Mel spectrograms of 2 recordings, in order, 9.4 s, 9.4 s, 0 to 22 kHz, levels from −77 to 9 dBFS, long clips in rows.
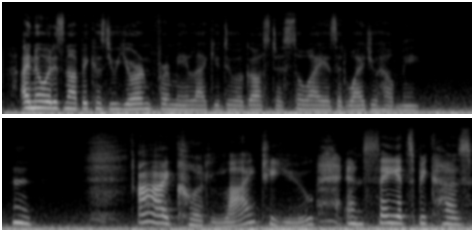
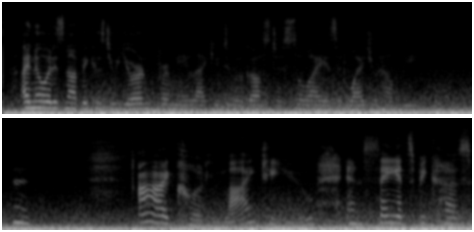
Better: first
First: low rumble; faint; throughout; 25 dB below the speech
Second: low rumble; loud; throughout; 5 dB below the speech

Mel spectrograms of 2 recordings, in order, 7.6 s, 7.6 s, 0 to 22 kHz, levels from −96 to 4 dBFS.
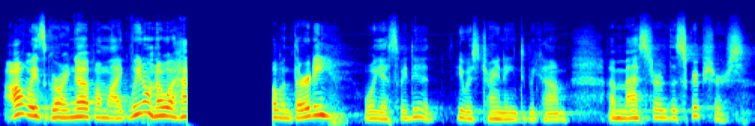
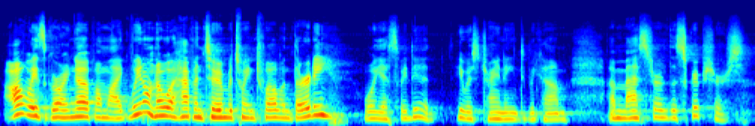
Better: second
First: audio cutting out; at 2 s for 1 s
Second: none

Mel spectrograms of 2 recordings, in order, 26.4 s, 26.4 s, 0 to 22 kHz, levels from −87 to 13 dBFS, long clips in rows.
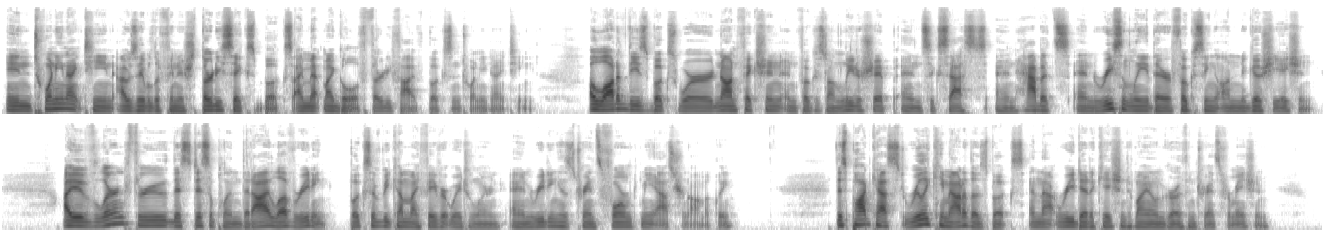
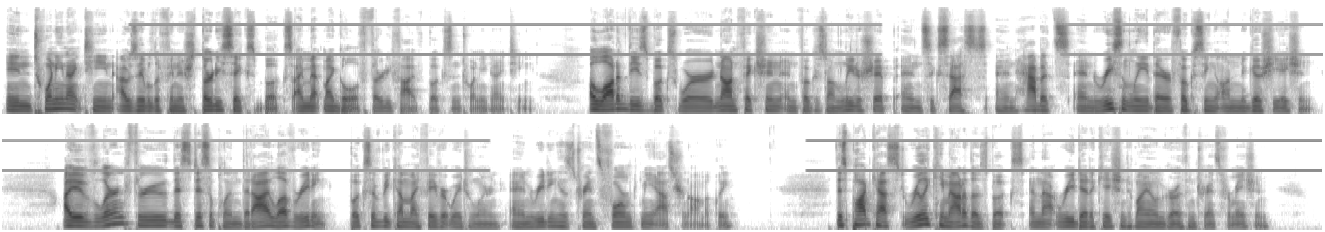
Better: first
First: none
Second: high-pitched whine; noticeable; from 1.5 to 9 s, from 11 to 18 s and from 21 s on; 4 kHz, 10 dB below the speech

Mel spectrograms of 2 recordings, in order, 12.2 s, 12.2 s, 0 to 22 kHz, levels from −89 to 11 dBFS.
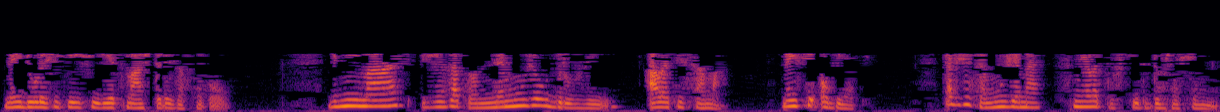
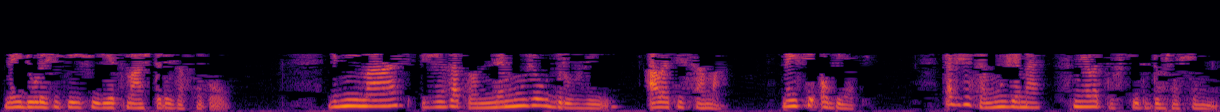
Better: neither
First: garbled, watery; badly; nothing above 3 kHz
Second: garbled, watery; badly; nothing above 3 kHz

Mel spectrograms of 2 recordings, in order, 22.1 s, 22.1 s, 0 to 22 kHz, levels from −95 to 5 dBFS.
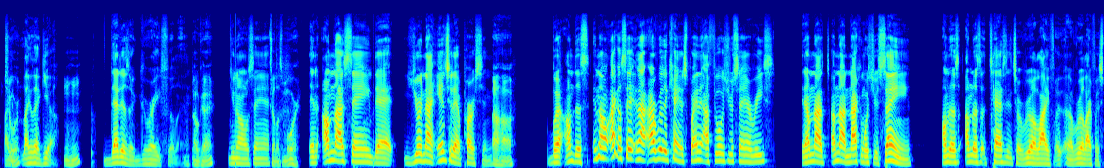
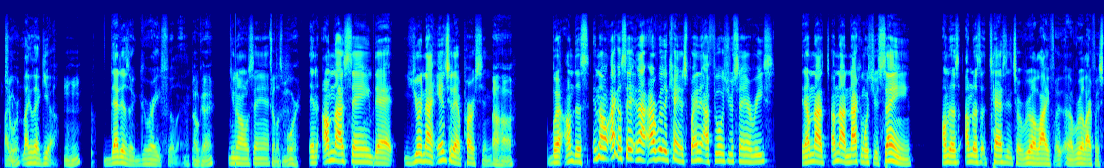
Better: neither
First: none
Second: none

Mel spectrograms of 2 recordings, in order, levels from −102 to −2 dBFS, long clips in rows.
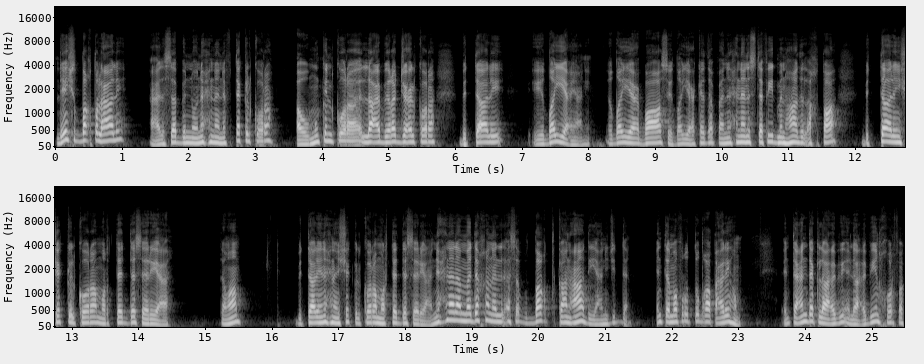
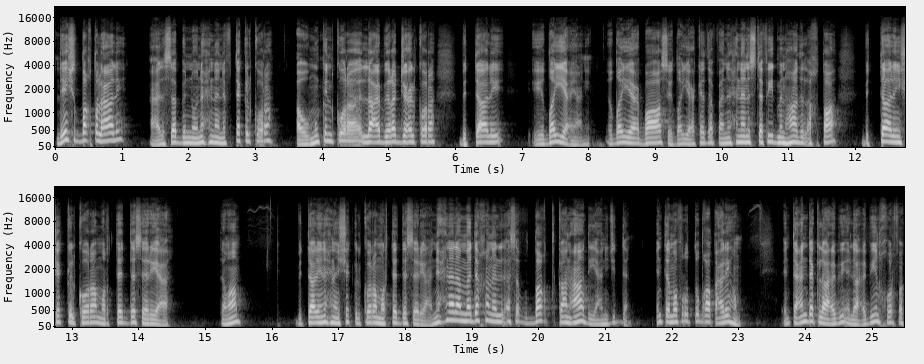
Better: second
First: muffled; slightly; fading above 2 kHz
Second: none

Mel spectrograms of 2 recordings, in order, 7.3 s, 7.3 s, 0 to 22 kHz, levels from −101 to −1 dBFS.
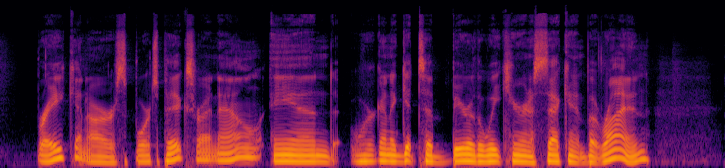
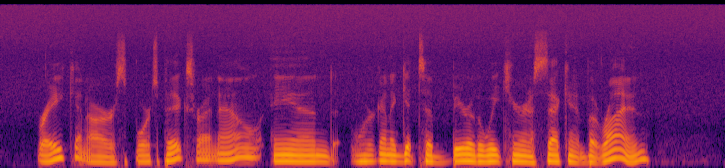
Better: first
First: none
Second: hiss; noticeable; throughout; 15 dB below the speech

